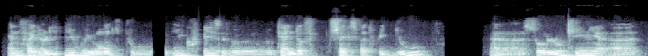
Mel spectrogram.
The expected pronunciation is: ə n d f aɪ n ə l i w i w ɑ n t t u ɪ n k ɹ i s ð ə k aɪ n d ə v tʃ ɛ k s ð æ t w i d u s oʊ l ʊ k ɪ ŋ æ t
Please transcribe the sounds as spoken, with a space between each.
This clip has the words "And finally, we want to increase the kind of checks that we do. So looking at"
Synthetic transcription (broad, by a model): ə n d f aɪ n ə l i w i w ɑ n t t u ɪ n k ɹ i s ð ə k aɪ n d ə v tʃ ɛ k s ð æ t w i d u s oʊ l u k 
